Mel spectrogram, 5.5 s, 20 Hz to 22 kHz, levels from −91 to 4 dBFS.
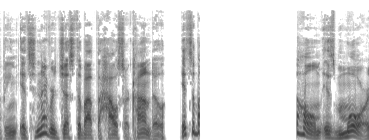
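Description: At 2.99 s the speech cuts out abruptly and the track goes to dead silence until 4.45 s, about 1.46 s, with not even room tone underneath, then the speech snaps back in mid-flow. That's an audio dropout to silence: the input most likely vanished for a moment, say a loose device or a brief mute, while the recorder kept writing silence. Whatever was said in that stretch is simply gone.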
